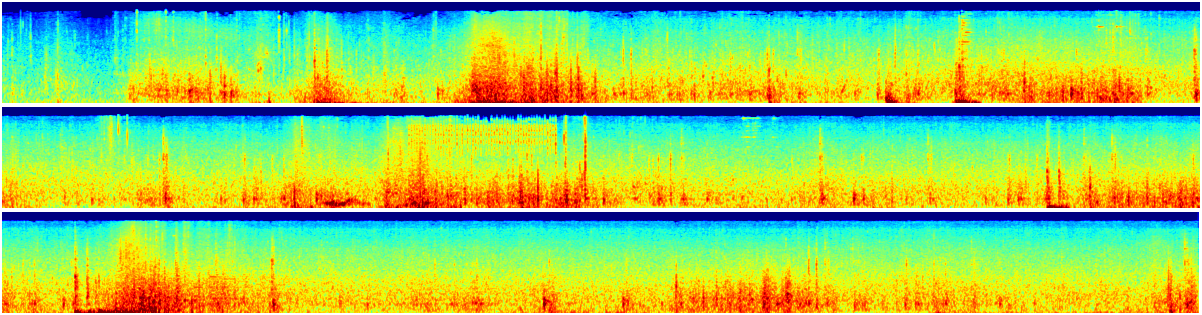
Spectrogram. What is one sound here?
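Waves wash and splash against a wooden ship.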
